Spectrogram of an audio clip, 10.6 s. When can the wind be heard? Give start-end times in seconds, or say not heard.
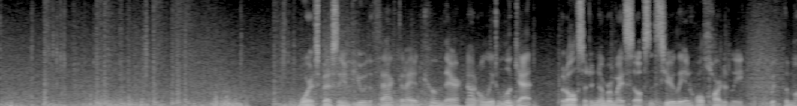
0.0-10.5.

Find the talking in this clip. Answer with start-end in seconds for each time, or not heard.
4.0-10.5.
